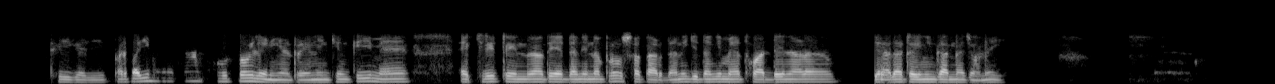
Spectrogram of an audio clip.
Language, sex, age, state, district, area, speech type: Punjabi, male, 18-30, Punjab, Mohali, rural, conversation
